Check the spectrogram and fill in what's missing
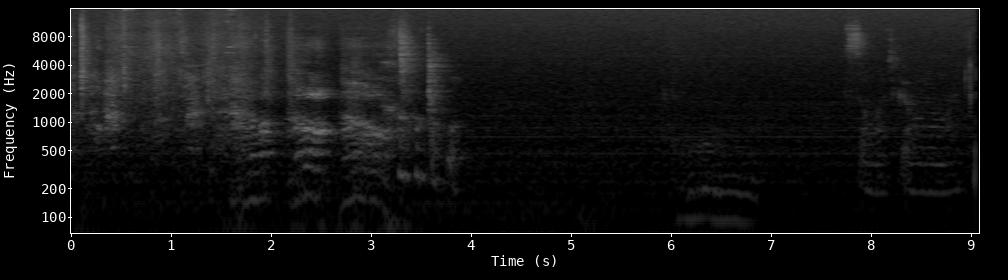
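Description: A dog whimpers and gives short yelping barks amid excited, overlapping human voices, then a few quieter whines and harmonic yips come through near the mic after the talk dies down.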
